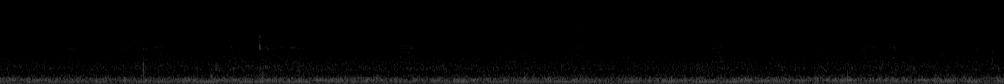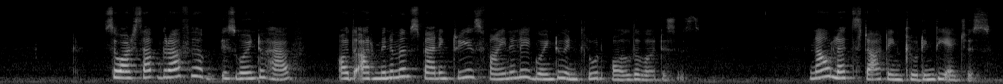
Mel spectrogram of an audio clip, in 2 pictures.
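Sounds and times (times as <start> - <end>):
low steady hum: 0.0 - 20.0
marker writing on paper: 0.1 - 4.3, 4.9 - 10.5.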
